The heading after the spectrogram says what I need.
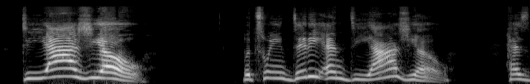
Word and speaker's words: Diageo: Diageo, between Diddy and Diageo, has been the topic of conversation.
